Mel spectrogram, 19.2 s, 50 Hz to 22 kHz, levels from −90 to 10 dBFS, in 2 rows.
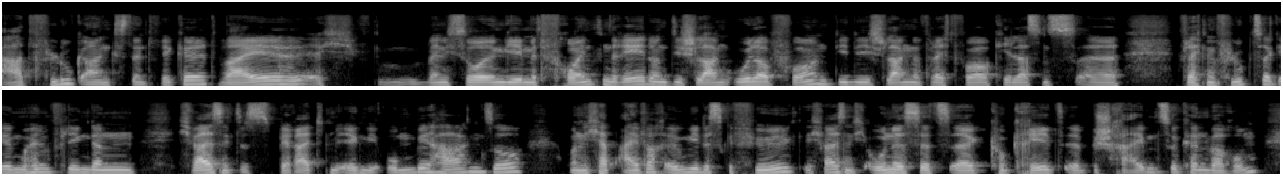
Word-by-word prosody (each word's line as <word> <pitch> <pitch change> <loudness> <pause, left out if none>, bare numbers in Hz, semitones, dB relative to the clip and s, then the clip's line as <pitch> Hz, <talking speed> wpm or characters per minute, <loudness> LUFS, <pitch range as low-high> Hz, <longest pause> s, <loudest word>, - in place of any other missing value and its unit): Art - - -2
Flugangst 135 - -4
entwickelt, 165 - -1
weil 155 +10 +4
ich - - -13 0.5
wenn 115 0 -4
ich 120 - -4
so 120 -1 +5
irgendwie 125 0 +4
mit 120 - -1
Freunden 135 +6 -1
rede 140 +4 +2
und 130 -1 -1
die 125 - -2
schlagen 115 -1 +2
Urlaub 135 +1 +3
vor 120 +5 -1
und 160 -2 -6
die 125 - -1
die 125 -1 -2
schlagen 115 +1 0
dann 120 - -4
vielleicht 115 -1 -4
vor: 120 0 0
„Okay, 120 +1 -8
lass 120 -1 -1
uns, 125 +1 +1
äh, 115 -1 -5 0.5
vielleicht 120 0 0
mit 120 - -1
dem - - -12
Flugzeug 150 +3 -1
irgendwo 145 0 +1
hinfliegen“, 150 -1 -1
dann 130 -1 +2 0.3
ich - - -9
weiß 135 +2 +8
nicht, 115 - -6
das 100 +2 -1
bereitet 110 +3 -1
mir 125 - -3
irgendwie 120 -1 -2
Unbehagen 150 +6 -1
so. 170 +4 0 0.3
Und 120 - 0
ich 115 +3 -3
habe 135 - +1
einfach 125 +7 0
irgendwie 145 +4 +1
das 135 - +2
Gefühl- 135 +8 0
ich 130 +2 -9
weiß 150 -1 +2
nicht- 115 - -5
ohne 135 +3 +4
es 135 -1 +5
jetzt, 125 -1 +2
äh, 115 0 +3
konkret, 120 +3 -2
äh, 120 - -2
beschreiben 135 +6 -2
zu 155 0 +1
können, 135 -3 -2
warum, 110 - -3
130 Hz, 200 wpm, -26 LUFS, 120-150 Hz, 0.5 s, weiß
